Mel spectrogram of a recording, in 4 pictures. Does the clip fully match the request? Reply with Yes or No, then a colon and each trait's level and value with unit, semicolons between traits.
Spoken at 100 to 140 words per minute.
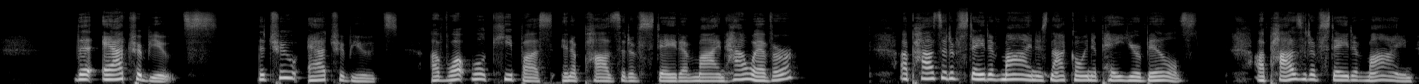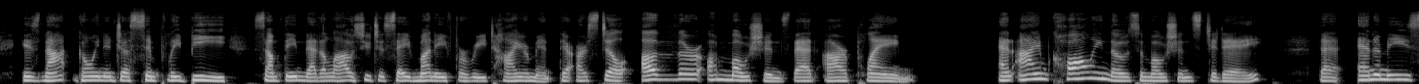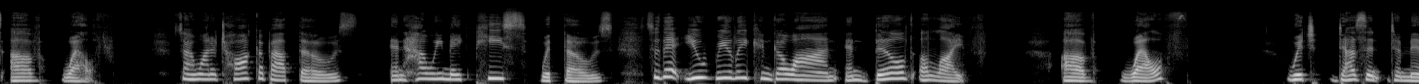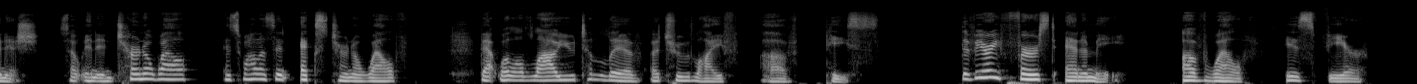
Yes: slow, 135 wpm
